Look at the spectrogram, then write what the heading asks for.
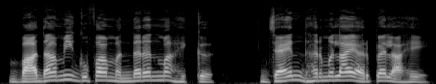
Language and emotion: Sindhi, neutral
